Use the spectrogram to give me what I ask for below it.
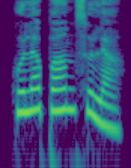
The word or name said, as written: ಕುಲಪಾಂಸುಲ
